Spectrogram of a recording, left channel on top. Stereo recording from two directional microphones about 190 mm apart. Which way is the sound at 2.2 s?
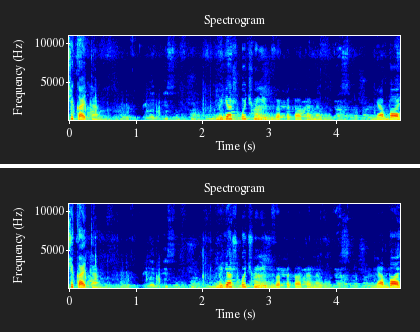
Centre (ahead or behind).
